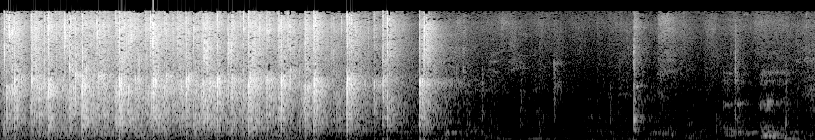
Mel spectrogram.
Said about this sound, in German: Ich danke meiner Standgruppe. Einen kleinen Applaus für die Steher.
